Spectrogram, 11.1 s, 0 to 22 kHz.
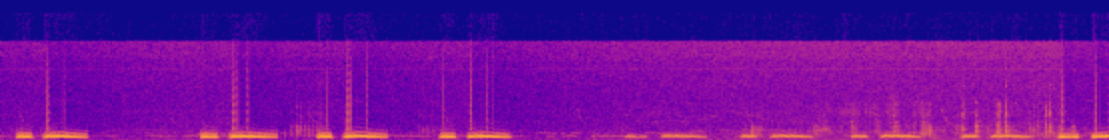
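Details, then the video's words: Decoy spotted dove in wild-style song, calling to lure wild doves. Loud short-long coo pairs come first, then a fainter, quicker series of similar coos follows in the second half, with light background hiss. "เสียงต่อนกเขาใหญ่ คารมป่า 100 % ต่อสด"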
